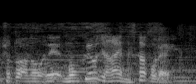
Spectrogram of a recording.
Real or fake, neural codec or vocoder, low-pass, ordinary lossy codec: fake; codec, 44.1 kHz, 2.6 kbps, SNAC; 7.2 kHz; Opus, 32 kbps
